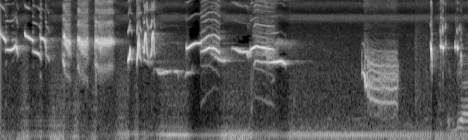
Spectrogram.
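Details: Oriental magpie-robin readying to challenge an opponent, afternoon: clear high whistled phrases mixed with buzzy chattering bursts, a pause, then a harsh rasping note and a few sharp chirps.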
